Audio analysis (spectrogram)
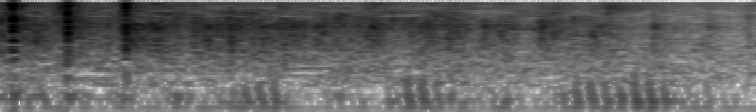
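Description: A round of applause from a group: dense, steady clapping with a few sharper claps at the start, moderately loud and sustained for several seconds with no talking over it.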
